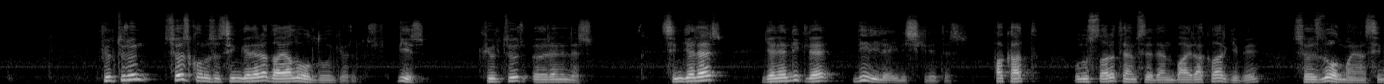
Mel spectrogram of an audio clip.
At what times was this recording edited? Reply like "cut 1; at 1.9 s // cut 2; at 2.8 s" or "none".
cut 1; at 3.9 s // cut 2; at 6.5 s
